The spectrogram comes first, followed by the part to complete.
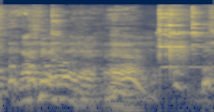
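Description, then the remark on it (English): Beer glasses of Castle beer clink together in a toast, a couple of bright knocks and chimes around the middle and end, with cheerful voices talking over them throughout. “To a castle and a beer.”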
